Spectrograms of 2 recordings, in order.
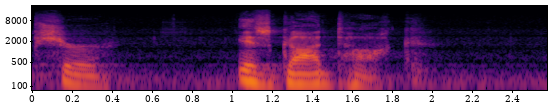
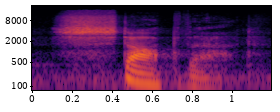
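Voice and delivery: God's firm command, lower and softer; 9 semitones lower, 5 dB quieter than usual. Retold or imitated. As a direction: speak as God, calm and firm, lower and softer. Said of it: "God will say".

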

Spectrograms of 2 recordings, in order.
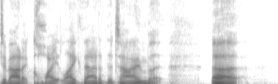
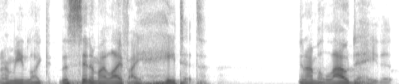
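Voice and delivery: ordinary delivery

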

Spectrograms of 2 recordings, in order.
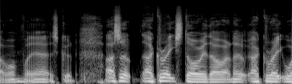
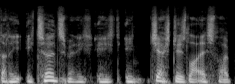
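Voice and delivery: ordinary talk, nothing marked

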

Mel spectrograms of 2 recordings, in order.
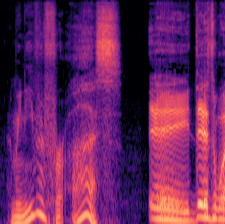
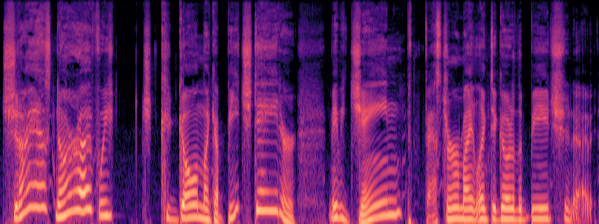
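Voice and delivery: much higher, fast and eager; excited pleading; 7 semitones higher than usual. Acted. Werewolf character pleads with the audience for a beach episode, high and eager. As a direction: beg the audience breathlessly.

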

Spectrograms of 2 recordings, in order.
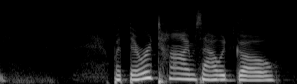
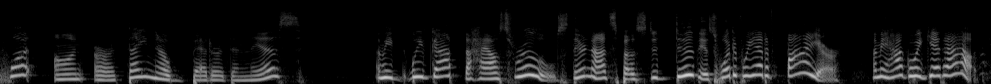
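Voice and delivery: higher-pitched, building alarm and exasperation; escalating indignation; 5 semitones higher than usual. Retold or imitated. Mom finding the mess in the foyer, escalating indignation. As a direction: ramp up from a mutter to high-pitched protest. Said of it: "it just all ramped up".

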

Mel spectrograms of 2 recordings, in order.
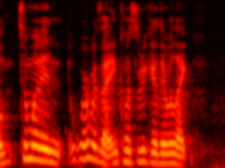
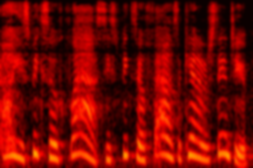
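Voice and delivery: mock complaining local; 8 semitones higher, 5 dB quieter than usual. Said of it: "people here would be like".

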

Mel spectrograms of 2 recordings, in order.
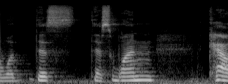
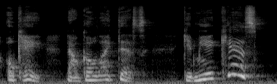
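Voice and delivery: little daughter coaching. Retold or imitated. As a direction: show her how like a little teacher. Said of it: "my little nine-year-old bends down and goes".

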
